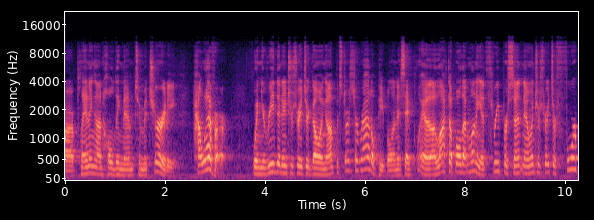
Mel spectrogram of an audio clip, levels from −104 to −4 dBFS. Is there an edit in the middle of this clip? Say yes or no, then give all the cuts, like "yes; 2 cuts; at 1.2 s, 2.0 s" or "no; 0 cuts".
no; 0 cuts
